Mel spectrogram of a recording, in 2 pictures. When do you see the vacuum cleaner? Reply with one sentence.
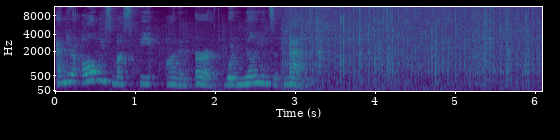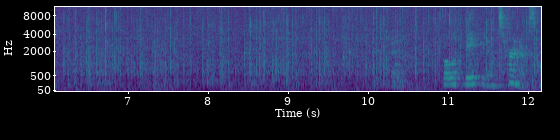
You can't hear the vacuum cleaner here.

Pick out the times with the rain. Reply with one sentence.
You can hear the rain from 0.0 to 12.1 s.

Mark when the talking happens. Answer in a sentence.
The talking can be heard from 0.0 to 3.2 s and from 10.2 to 12.1 s.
